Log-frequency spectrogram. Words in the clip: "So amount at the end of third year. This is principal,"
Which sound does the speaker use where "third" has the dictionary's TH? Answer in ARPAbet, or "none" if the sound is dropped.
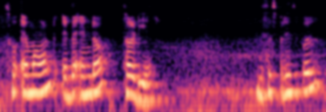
T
